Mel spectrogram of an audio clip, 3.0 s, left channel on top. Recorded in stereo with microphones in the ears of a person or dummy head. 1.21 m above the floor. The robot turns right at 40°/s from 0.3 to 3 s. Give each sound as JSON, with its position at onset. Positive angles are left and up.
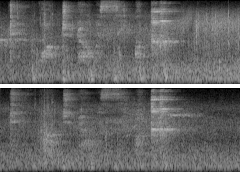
{"t": 0.1, "sound": "whispering", "azimuth_deg": 30, "distance_m": 0.5}
{"t": 1.9, "sound": "a clink", "side_deg": -20, "distance_m": 0.8}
